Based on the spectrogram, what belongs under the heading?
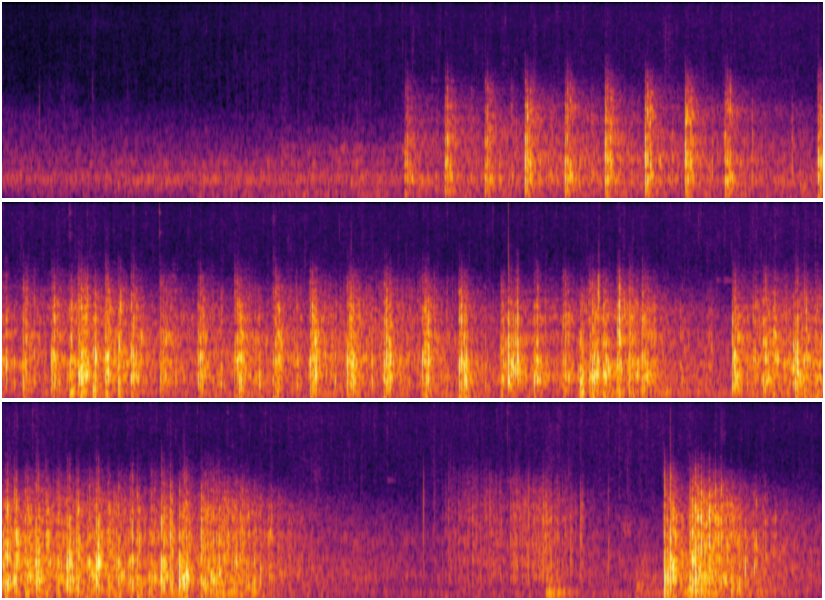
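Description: Fireworks crackling and popping. After a few quiet seconds a run of sharp pops starts, then dense crackling salvos fill the middle, and a loud burst comes near the end.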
